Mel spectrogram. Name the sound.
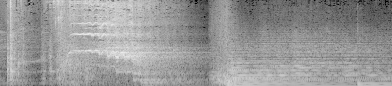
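horse neighing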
